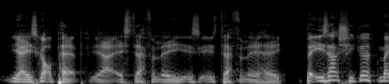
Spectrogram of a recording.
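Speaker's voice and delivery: usual speaking voice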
